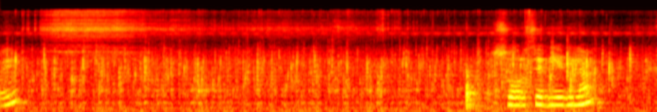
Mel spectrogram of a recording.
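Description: Panch phoron seeds sizzling in hot oil in a metal kadai, with a dense run of small crackles. A voice comes in near the end.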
